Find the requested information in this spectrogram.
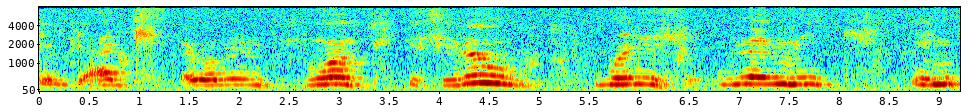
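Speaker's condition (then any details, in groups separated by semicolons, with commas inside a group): Cerebral palsy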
